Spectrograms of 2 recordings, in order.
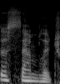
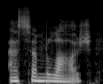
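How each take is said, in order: First: It is pronounced the American way. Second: It is pronounced the French way. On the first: "I can say the good old U.S. way" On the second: "I was making it a little French there for us"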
